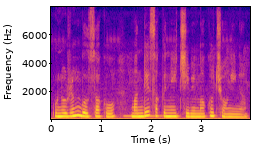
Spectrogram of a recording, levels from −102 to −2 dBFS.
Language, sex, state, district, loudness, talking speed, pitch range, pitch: Garo, female, Meghalaya, West Garo Hills, -12 LUFS, 105 wpm, 215-245 Hz, 225 Hz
